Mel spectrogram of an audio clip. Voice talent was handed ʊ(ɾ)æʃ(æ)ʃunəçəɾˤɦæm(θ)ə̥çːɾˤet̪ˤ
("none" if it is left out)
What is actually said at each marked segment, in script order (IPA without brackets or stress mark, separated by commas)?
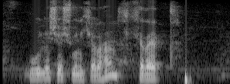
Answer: l, æ, θ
